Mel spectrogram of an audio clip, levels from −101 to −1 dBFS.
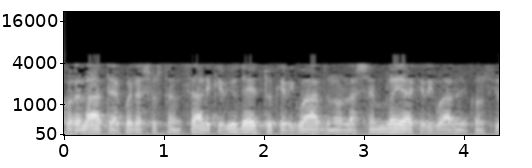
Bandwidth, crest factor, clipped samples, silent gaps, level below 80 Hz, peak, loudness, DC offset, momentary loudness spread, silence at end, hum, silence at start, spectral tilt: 4.4 kHz; 14 dB; 0.1%; none; -38 dBFS; 0 dBFS; -14 LUFS; under 0.1%; 7 LU; 0 s; none; 0 s; -10.5 dB/octave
